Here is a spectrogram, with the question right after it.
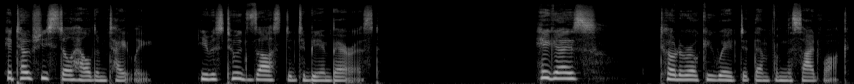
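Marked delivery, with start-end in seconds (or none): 5.3-6.0 friendly call. Acted. Friend calling from the sidewalk.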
